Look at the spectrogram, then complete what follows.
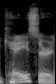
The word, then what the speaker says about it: Kayser: I was like, Kayser sounds like how somebody from Indiana pronounces Kaiser, but in this case, AY, you're correct, I think.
